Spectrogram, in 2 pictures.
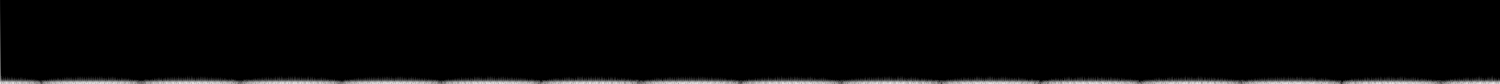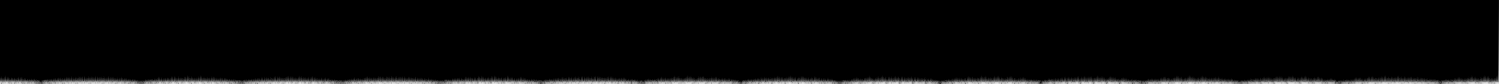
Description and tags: Long multisamples of a sine wave synthesized organ with some rich overtones, great singly or in chords for rich digital organ sounds.
drone, synth, organ, pad, multisample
